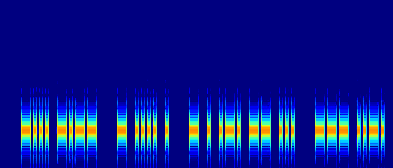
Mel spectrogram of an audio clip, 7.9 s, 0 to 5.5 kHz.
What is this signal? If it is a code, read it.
Morse code, heard as a keyed tone, about 20 wpm, 600 Hz. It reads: BY THE TERMS OF
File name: cw-books / winnie-the-pooh / winnie-20wpm-page-0113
